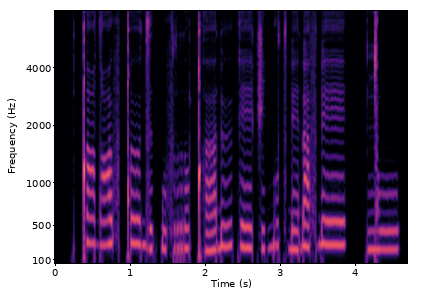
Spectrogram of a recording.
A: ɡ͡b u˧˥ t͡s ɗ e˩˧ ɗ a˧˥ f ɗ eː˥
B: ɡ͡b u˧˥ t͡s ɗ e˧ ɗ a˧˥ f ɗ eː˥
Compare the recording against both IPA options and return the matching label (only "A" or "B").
A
